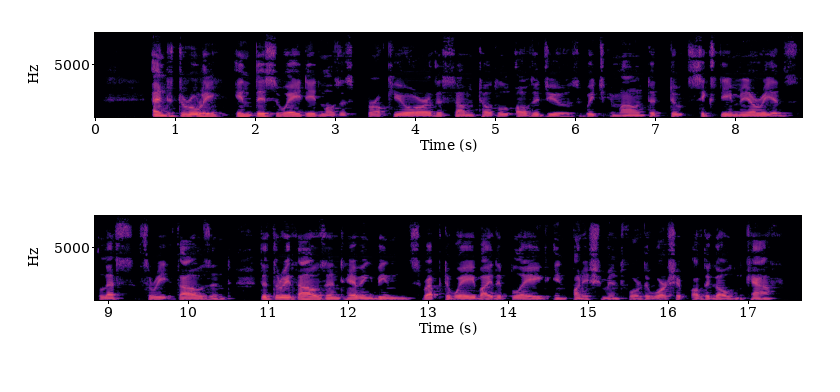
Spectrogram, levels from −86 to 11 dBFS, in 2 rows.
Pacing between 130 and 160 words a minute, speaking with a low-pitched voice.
Yes: average, 140 wpm; low, 105 Hz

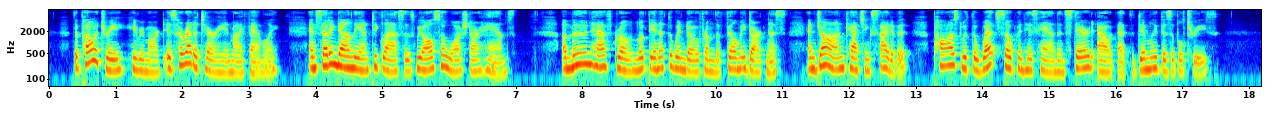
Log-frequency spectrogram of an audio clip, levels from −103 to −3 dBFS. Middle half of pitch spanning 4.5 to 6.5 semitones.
No: average, 3.6 semitones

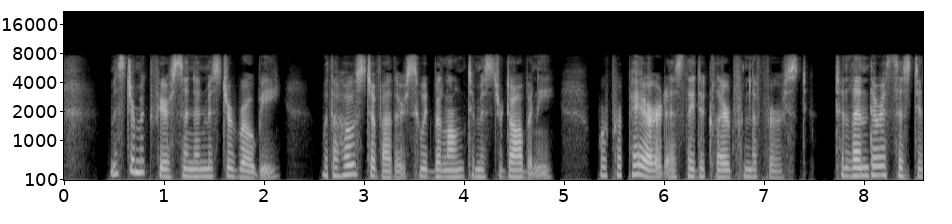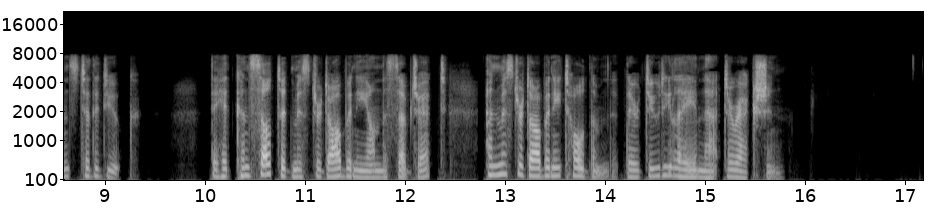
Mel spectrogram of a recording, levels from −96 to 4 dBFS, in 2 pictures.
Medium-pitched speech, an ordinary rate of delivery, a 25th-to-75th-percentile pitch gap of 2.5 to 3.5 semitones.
Yes: medium, 175 Hz; average, 180 wpm; average, 2.9 semitones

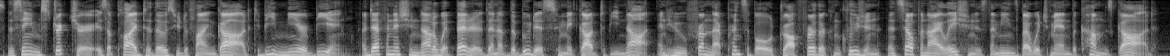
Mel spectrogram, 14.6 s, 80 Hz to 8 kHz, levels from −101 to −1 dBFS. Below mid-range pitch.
Yes: low, 130 Hz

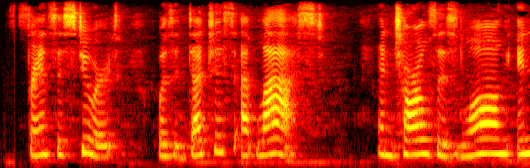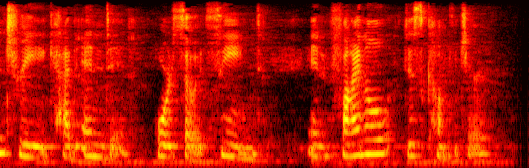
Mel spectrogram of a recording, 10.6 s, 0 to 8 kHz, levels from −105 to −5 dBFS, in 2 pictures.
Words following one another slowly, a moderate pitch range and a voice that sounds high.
Yes: slow, 115 wpm; average, 3.4 semitones; high, 240 Hz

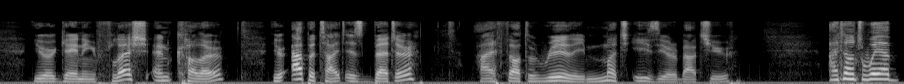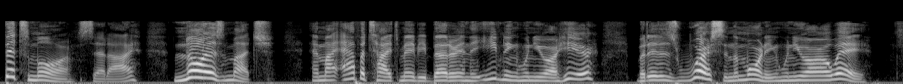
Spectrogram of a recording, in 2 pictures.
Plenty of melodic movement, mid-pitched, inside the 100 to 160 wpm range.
No: wide, 6.4 semitones; medium, 175 Hz; average, 175 wpm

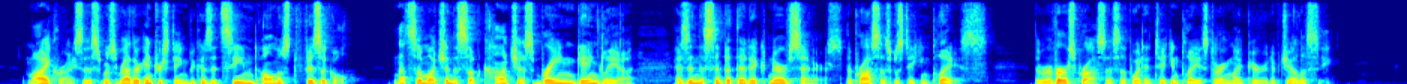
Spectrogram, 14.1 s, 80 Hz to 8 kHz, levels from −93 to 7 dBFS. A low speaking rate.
No: average, 180 wpm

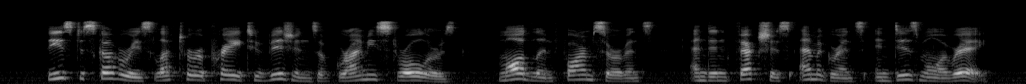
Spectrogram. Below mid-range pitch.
No: high, 190 Hz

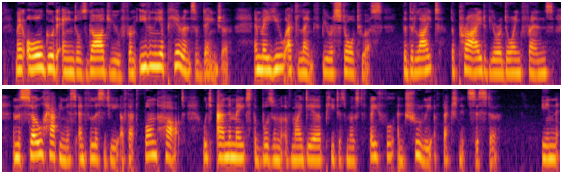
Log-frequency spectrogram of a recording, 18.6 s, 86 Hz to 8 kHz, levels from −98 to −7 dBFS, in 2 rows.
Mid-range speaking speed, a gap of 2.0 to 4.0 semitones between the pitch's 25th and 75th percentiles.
Yes: average, 175 wpm; average, 2.7 semitones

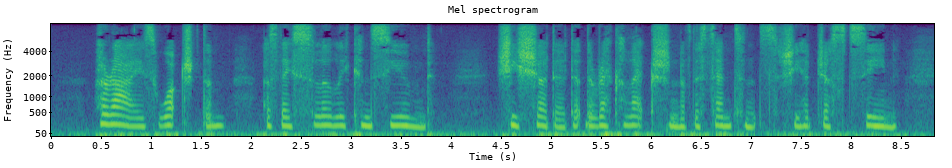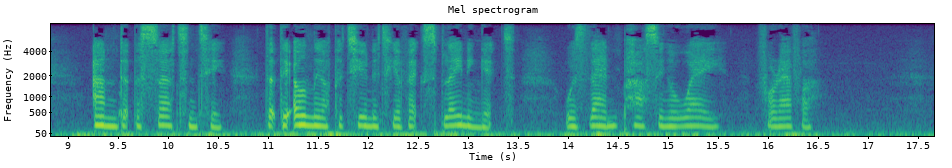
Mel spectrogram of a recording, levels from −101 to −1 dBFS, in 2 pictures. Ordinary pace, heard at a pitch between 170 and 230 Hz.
No: slow, 125 wpm; medium, 185 Hz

